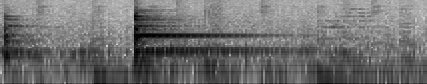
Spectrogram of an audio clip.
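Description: A soft knock, then a little after half a second a sharp clink: a cup striking the glass bowl of a KitchenAid stand mixer as flour is tipped in. The bowl rings with a clear tone that fades over about a second.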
